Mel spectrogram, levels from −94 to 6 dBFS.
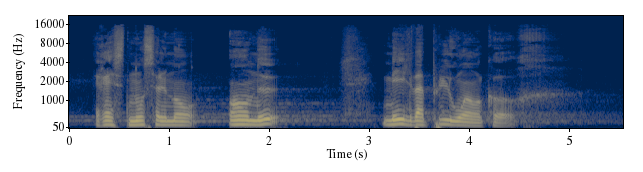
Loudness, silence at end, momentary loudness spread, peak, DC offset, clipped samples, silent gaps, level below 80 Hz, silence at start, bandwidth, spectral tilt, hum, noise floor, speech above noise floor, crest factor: -30 LUFS; 0.85 s; 15 LU; -12 dBFS; under 0.1%; under 0.1%; none; -58 dBFS; 0.25 s; 15.5 kHz; -6.5 dB/octave; none; -67 dBFS; 38 dB; 20 dB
